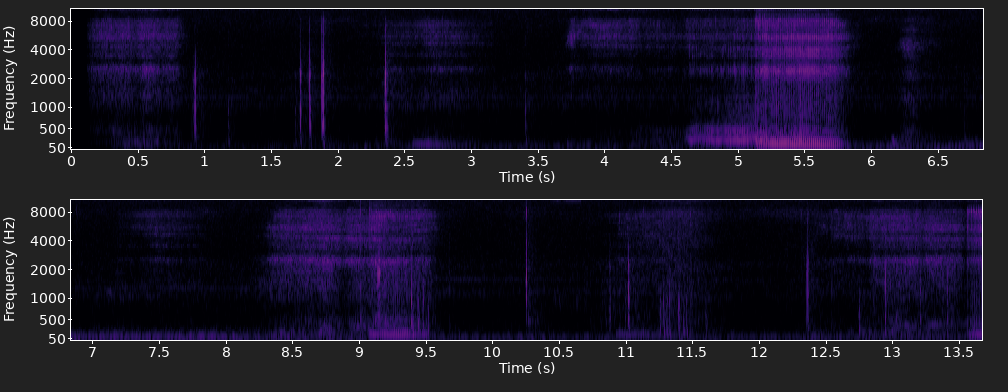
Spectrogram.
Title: Kovu 🐶 snores like a grown man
